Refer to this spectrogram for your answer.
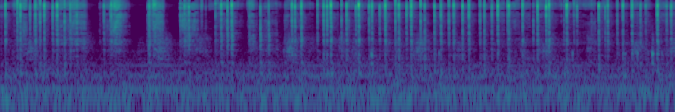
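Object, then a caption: Oak wooden tabletop. Long nails and fingertips tap rapidly on the top and edge of a solid oak-grain wooden table. The result is a dense run of short, bright clicks over a steady low hum.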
